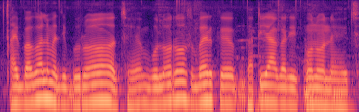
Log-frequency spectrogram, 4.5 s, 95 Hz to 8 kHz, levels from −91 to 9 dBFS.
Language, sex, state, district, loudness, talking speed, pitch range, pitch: Maithili, male, Bihar, Samastipur, -14 LUFS, 215 wpm, 125-140 Hz, 130 Hz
